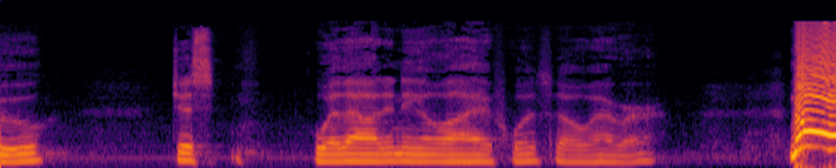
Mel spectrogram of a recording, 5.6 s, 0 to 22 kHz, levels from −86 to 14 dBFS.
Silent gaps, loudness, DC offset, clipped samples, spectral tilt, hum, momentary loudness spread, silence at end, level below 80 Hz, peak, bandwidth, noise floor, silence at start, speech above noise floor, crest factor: none; -18 LUFS; under 0.1%; under 0.1%; -4 dB/octave; 60 Hz at -40 dBFS; 15 LU; 0 s; -44 dBFS; 0 dBFS; 13.5 kHz; -55 dBFS; 0 s; 34 dB; 16 dB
